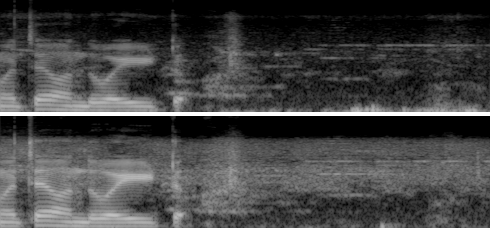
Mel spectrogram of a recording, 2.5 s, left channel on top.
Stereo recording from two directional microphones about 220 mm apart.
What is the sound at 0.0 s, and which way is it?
Speech, 5° left (ahead or behind).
